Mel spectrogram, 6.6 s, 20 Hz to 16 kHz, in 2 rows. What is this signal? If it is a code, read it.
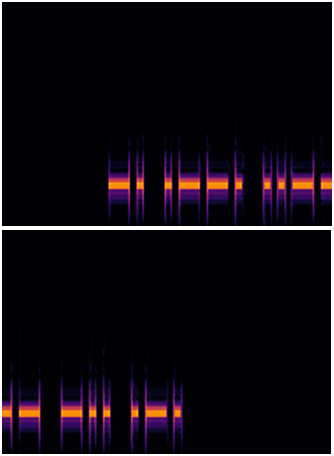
Morse code, heard as a keyed tone, about 17 wpm, 700 Hz. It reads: NP2DR
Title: USA Call Signs - 5 Characters - 3x Character Spacing - 17wpm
